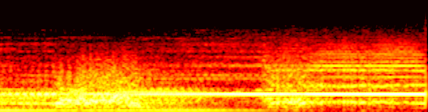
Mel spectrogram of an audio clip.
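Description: Loud live rock band playing: a steady held tone rings over a low drone, with little drumming in these seconds.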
